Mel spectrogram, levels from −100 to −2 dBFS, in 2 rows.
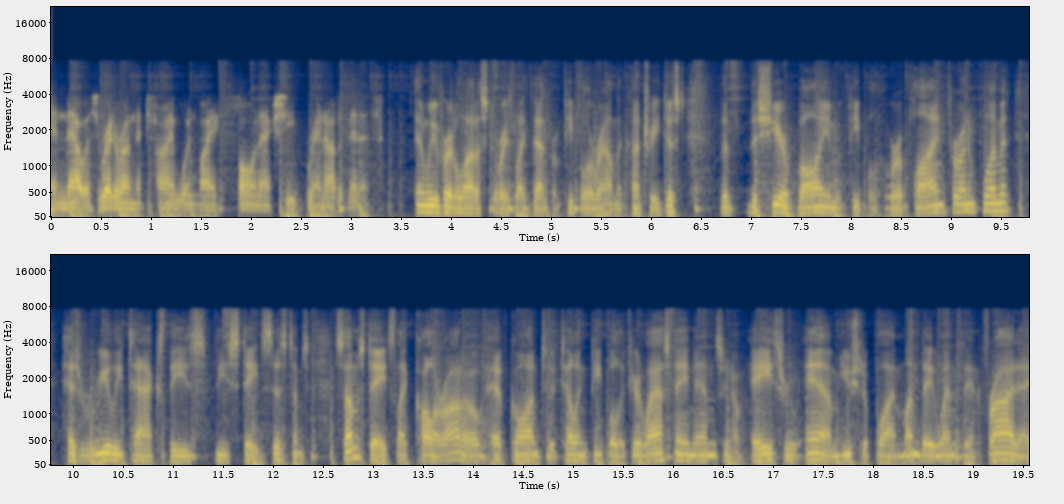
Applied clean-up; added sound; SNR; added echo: neural mask model RNNoise.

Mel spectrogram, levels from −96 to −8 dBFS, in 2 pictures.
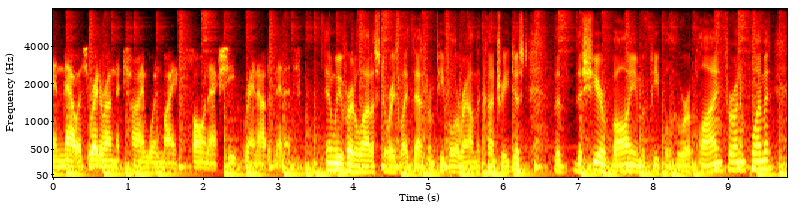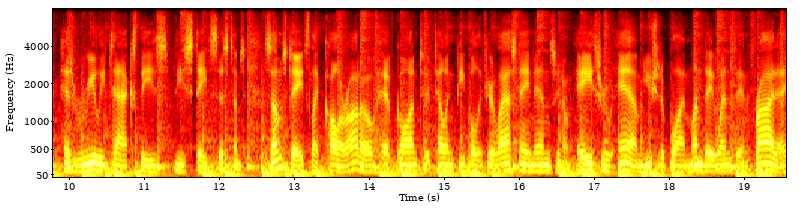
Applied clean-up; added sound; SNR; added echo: none; Drum / Drum kit; 5 dB; none.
